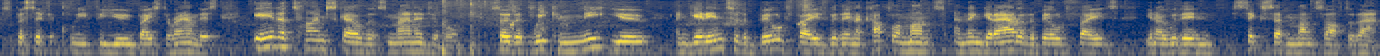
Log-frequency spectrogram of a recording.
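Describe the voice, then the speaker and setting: A man talks at a moderate pace in a fairly high pitch. His intonation is fairly even, and the room echo is audible. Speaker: home builder. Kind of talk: radio interview. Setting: radio studio, live broadcast.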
